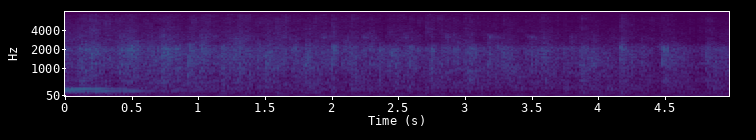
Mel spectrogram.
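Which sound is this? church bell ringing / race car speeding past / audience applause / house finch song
audience applause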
